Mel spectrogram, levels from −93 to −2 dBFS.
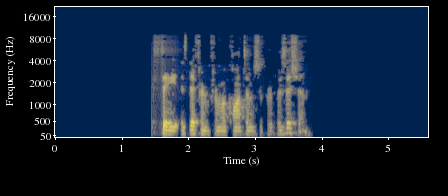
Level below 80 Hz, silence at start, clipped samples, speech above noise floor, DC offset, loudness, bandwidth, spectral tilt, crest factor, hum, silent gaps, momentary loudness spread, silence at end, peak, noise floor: -58 dBFS; 1.45 s; under 0.1%; over 69 dB; under 0.1%; -21 LUFS; 9.4 kHz; -5 dB/octave; 24 dB; none; none; 16 LU; 1.8 s; 0 dBFS; under -90 dBFS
